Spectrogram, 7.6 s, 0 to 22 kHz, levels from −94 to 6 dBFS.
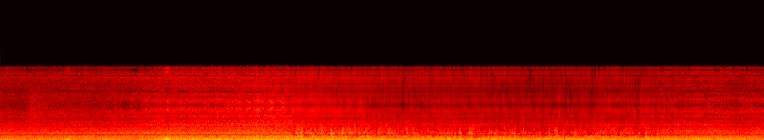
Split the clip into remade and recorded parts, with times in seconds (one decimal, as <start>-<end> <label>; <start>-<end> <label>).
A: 0.0-2.9 recorded; 2.9-6.6 remade; 6.6-7.6 recorded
